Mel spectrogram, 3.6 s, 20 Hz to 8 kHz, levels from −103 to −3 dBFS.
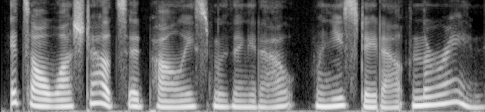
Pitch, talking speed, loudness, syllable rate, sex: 190 Hz, 265 wpm, -17 LUFS, 5.3 syllables/s, female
